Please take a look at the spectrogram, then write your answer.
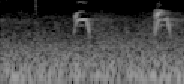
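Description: Small birds nesting in an evergreen tree give two brief high chirps about half a second apart, faint and somewhat distant over a soft steady outdoor hiss.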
